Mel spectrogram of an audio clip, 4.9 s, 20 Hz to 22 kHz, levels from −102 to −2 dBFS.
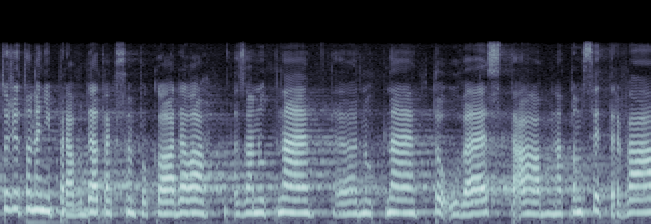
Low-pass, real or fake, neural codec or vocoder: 9.9 kHz; real; none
